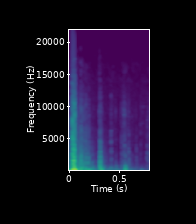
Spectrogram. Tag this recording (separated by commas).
Thump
